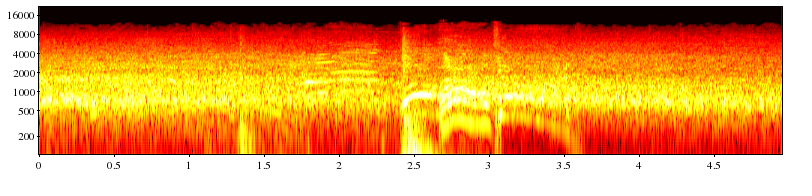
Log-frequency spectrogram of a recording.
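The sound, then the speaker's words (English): A single loud, sharp steel-chair strike by Charlotte on Ronda Rousey at WWE Survivor Series cracks out midway over a constant roaring arena crowd, followed by a rising swell of reaction from the crowd. “And now Charlotte has a steel chair.”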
